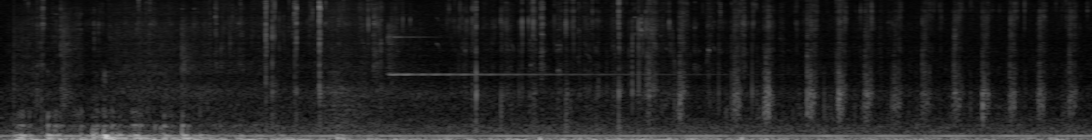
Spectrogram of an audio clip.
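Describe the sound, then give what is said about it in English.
Rapid, crisp crunching and nibbling of a pet named Bandit chewing lettuce, recorded as ASMR: a steady run of short clicky bites over a low constant hum, with no talking. “You have a little bit of Bandit chewing lettuce ASMR.”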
